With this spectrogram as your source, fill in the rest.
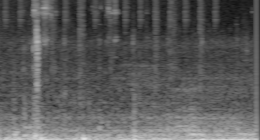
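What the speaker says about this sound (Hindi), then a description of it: "रुक गाड़ी आ रही है।" A car rumbles nearby on a road, a low steady engine drone with scattered rattles and jingling clicks, heard from inside a moving vehicle during a driving lesson.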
